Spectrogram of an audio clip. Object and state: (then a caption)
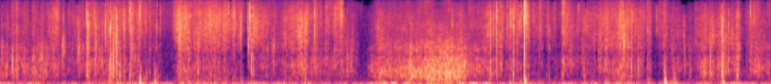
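Crushed gym chalk chunks. Chalk-covered hands with long purple nails squeeze and crumble chunks of gym chalk (magnesium carbonate) between the fingers and scratch into a bed of white chalk pieces and powder. The result is a quiet, steady run of dry, bright crunching and crackling, with sharp snapping clicks and a softer, grainy scraping swell around the middle.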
